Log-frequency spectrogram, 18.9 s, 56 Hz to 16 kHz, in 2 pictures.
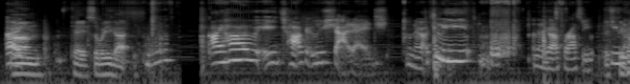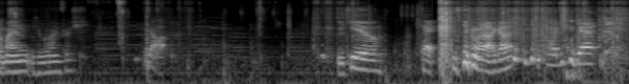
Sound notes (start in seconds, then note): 7.2 fart noise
